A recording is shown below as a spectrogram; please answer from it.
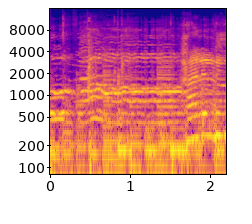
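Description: Mixed-voice gospel choir singing, the voices holding a long note and then sliding upward near the end.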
